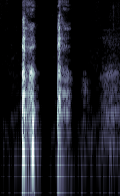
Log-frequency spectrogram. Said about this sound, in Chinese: 房里传来了咳嗽声，咳得非常用力，似乎要把肺都咳出来。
